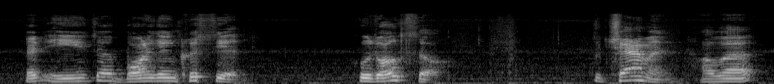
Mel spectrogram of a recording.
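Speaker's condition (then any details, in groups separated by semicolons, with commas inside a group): Parkinson's disease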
